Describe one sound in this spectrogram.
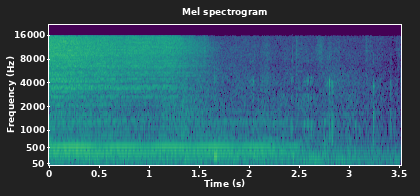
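A piano chord rings out in a reverberant hall and slowly fades.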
